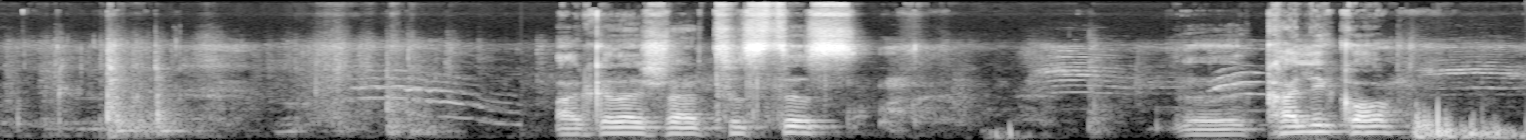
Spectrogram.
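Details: Mother cat guarding her very small kitten, kept in a cage indoors, objecting to a person touching it: low, drawn-out harmonic growling yowls in two long bursts, preceded by shorter wavering meow-like calls, with brief speech in the room.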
